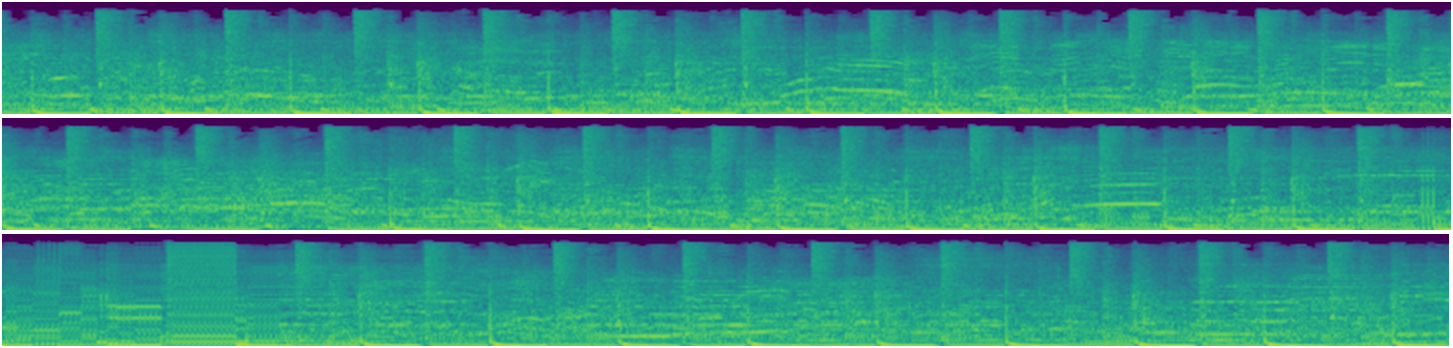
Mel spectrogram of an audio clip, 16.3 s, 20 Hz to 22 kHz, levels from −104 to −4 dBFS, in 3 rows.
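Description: From 10.77 to 11.91 s, the sound turns into a rigid, metallic drone: robotic sound from repeated short buffers. A steady 50 Hz buzz follows the original only roughly. This likely comes from new audio arriving too seldom, so a 20 ms stretch is replayed over and over, covering most of that span.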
